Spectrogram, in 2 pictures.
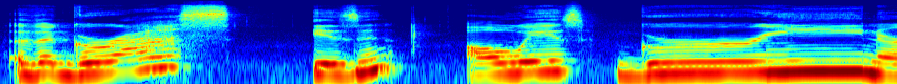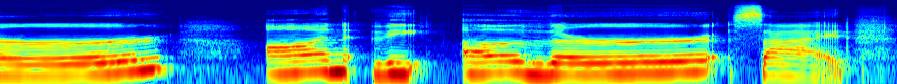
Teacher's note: don't forget that hard R sound in the word greener at the end, and also in the word other. Having that strong colored R sound at the end of the word is essential in American English.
